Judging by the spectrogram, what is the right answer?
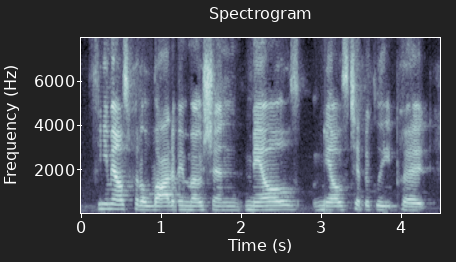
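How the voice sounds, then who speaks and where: A woman with an American accent speaks at a fairly low pitch with fairly even intonation. Noticeable background noise runs underneath. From Ohio, Cincinnati. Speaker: vocal coach and songwriter. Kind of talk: casual chat.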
